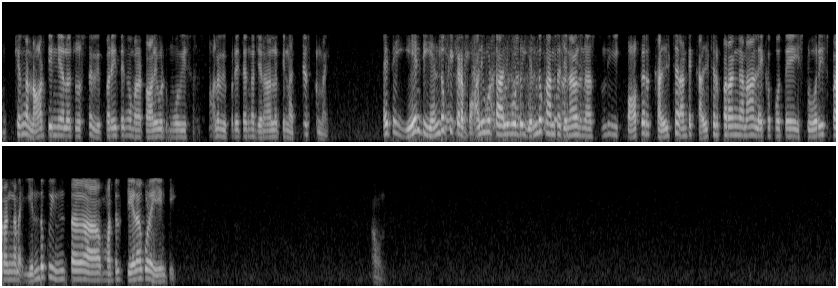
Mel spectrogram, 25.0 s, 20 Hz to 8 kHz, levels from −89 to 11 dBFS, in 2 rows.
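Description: Speech passes throughout through the iLBC codec, and the damage is plainly audible. Each 20 ms frame's excitation is coded on its own in a narrowband channel, consistent with the 15.2 kbps mode, so nothing above 4 kHz survives and the voice sounds slightly rough and synthetic. Between 2.86 and 3.12 s, lost iLBC frames break the signal: about 200 ms of audio, likely ten 20 ms frames, goes missing in clusters across 240 ms, the longest run about a tenth of a second. The decoder fills each gap by repeating the last pitch cycle blended with noise, heard as a brief held, buzzy vowel, and clean speech returns almost immediately. From 6.52 to 8.78 s, feedback echo between two devices sets in: a second device on the same call replays this microphone's signal into the room, where it is picked up again beyond the reach of the local echo canceller. Each phrase returns roughly every 200 ms, thinner and more ringing, peaking at about 11 dB below the speech.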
